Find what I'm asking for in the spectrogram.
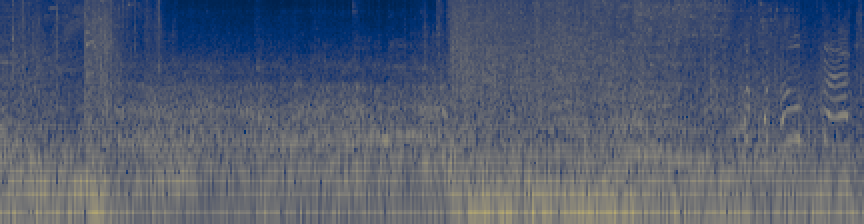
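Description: An explosion at Ace Chemicals in the video game Batman: Arkham Knight: a dense, loud roar of rumbling and shattering debris runs throughout, swelling again midway and then fading into scattered tonal effects.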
